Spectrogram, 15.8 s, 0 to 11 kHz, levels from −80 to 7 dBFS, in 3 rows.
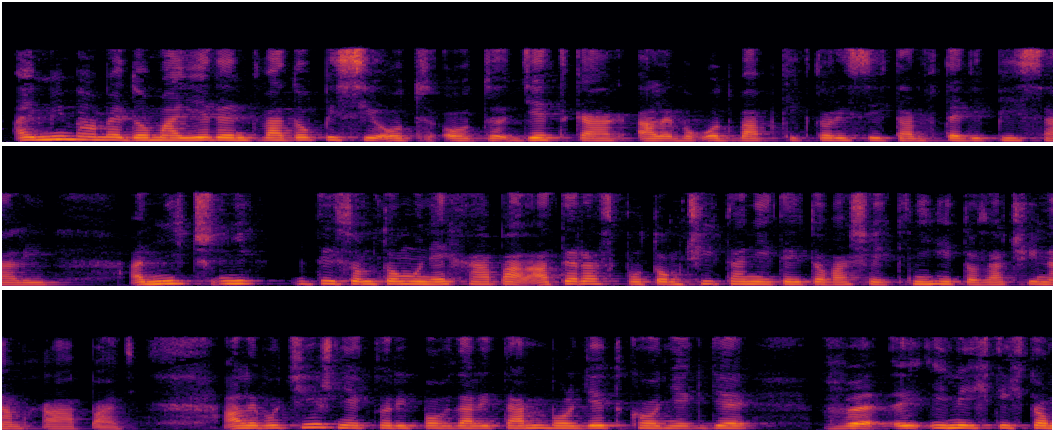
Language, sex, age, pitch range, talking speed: Slovak, female, 60-79, 175-200 Hz, 175 wpm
